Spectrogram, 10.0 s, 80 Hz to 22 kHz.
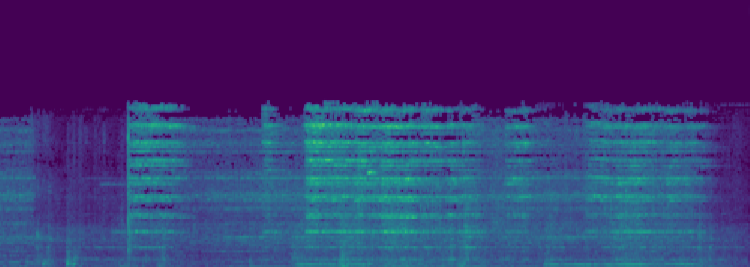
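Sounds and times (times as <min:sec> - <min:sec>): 
train rumbling on rails: 0:00.0 - 0:10.0
train wheel squeals: 0:03.5 - 0:09.5.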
